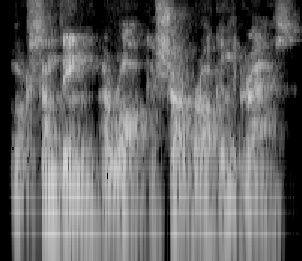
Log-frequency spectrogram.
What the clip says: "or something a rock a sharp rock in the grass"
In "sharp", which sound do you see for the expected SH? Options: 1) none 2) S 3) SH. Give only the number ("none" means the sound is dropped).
3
